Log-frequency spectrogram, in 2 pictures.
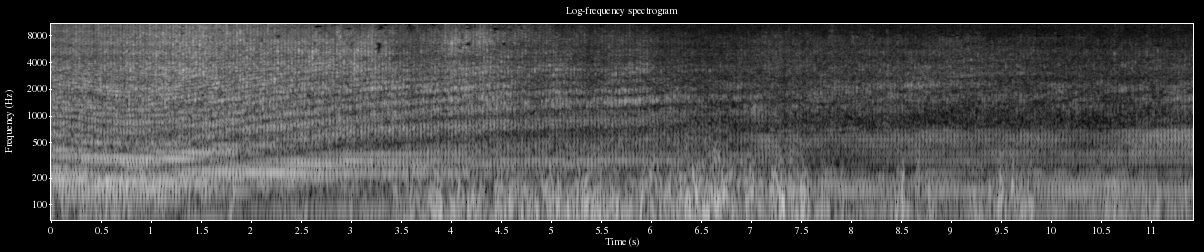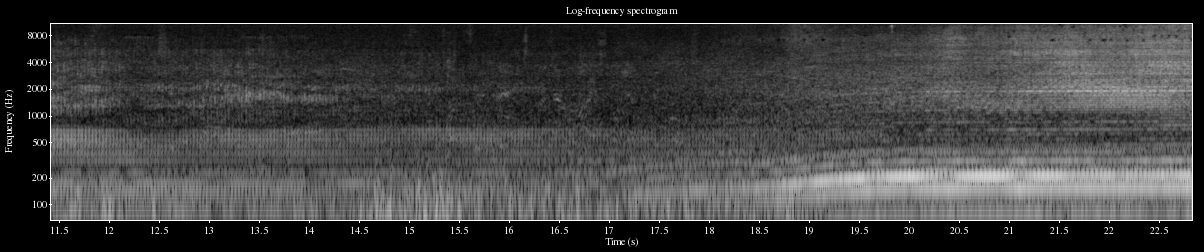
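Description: Legal Eagle ultralight's four-stroke Generac V-twin engine on a low pass: its note drops in pitch as the plane goes by and fades into the distance. Near the end the engine grows louder and rises in pitch again as the plane comes back close.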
